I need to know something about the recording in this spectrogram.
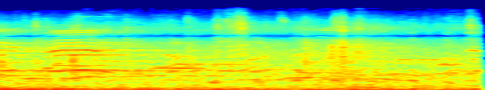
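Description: Voices chattering in a large arena, with a few soft thumps in the second half from a gymnast's hands and feet striking a spring floor as she tumbles.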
